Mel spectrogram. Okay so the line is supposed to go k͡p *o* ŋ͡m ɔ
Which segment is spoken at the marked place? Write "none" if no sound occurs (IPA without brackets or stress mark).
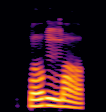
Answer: o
